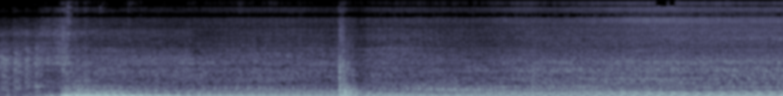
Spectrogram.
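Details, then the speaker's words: Ford bucket van bought inoperable at auction, down on power: engine catches after a short crank, then a lumpy, uneven low idle that stumbles, won't idle until warm; owner suspects gummed injectors or bad gas. "Still doesn't want to idle until it gets some temperature into it."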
